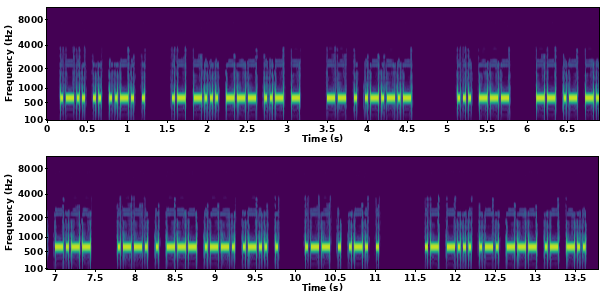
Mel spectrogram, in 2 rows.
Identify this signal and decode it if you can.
Morse code, heard as a keyed tone, about 35 wpm, 650 Hz. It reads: LIFE ABOUT ME. SO MANY PEOPLE WERE ABROAD
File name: Book Two / 09-Chapter 9 - 35 WPM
